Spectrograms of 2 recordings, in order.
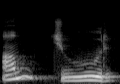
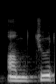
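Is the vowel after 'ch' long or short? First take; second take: long; short. First: The vowel after ch is a long u. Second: The vowel after ch is a short u. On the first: The speaker calls it right. "च दीर्घउकार।" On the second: The speaker calls it wrong. "अ म च ह्रस्वकार, ये गलत है।"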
